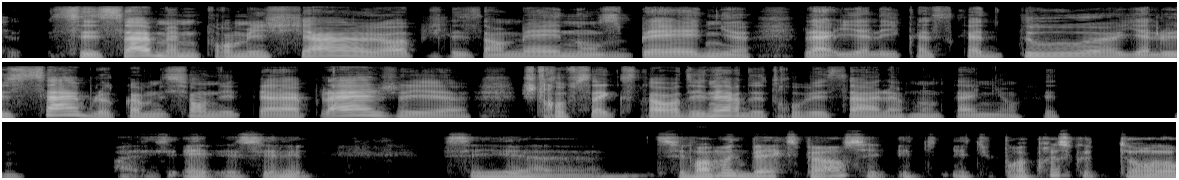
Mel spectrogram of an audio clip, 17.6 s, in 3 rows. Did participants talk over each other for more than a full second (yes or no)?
no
